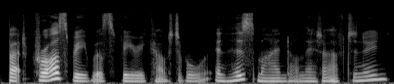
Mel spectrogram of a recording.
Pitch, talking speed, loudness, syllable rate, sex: 165 Hz, 165 wpm, -22 LUFS, 4.9 syllables/s, female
